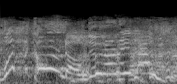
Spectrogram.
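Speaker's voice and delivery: high, goofy, put-on fish voice; dork fish voice. Dork fish pokes its head out of the bucket, high and goofy. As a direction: squeak it out like a dopey cartoon fish. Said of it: "and I said".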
